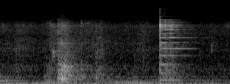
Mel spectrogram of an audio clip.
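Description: Potatoes and prawns go into a pan in a home kitchen, giving two brief clanks of metal utensils against cookware, the second sharper and ringing, over quiet background hiss.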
